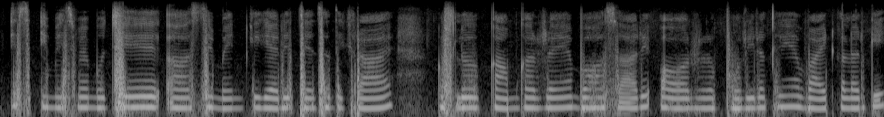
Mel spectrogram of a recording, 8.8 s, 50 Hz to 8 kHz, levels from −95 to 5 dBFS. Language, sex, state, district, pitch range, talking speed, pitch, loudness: Hindi, female, Uttar Pradesh, Etah, 210-220 Hz, 175 wpm, 215 Hz, -35 LUFS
